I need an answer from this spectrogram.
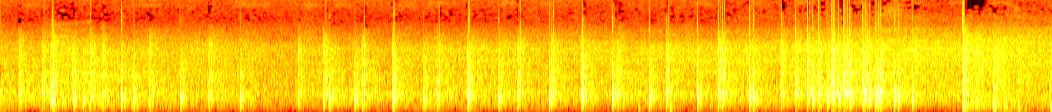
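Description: Aerial fireworks shells bursting in quick succession, a steady run of bangs and crackles several a second. About eight seconds in they thicken into a dense barrage, and one sharp bang follows just after.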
